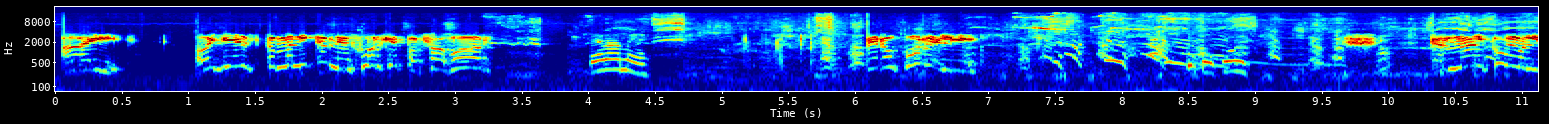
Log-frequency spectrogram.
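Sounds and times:
speech: 1.2 - 4.8, 5.7 - 11.1
dog barking and whimpering: 5.6 - 11.1.

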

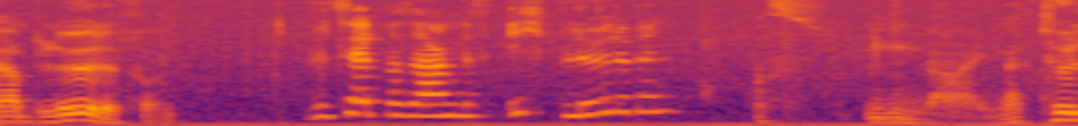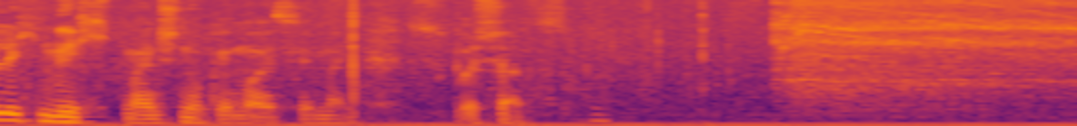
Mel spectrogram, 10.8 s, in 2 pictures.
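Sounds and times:
speech: 0.0 - 1.0, 1.6 - 8.5
drilling: 9.2 - 10.7.

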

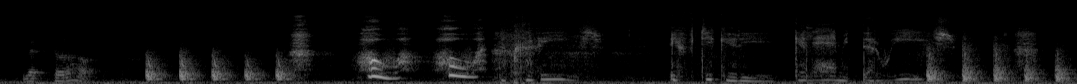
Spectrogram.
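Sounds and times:
speech: 0.3 - 1.0, 3.8 - 6.0, 7.0 - 10.4
knocking on a door: 1.4 - 3.0, 9.2 - 10.7.

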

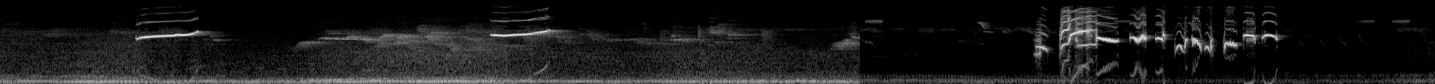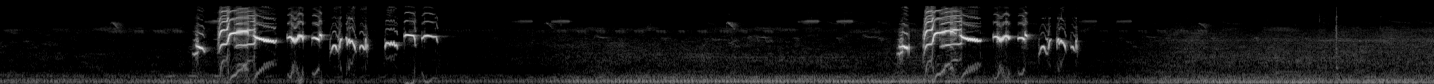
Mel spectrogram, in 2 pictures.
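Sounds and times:
bird chirping and twittering: 0.0 - 28.6.

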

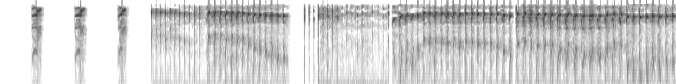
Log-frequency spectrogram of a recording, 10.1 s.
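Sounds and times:
lovebird chattering: 2.3 - 10.1.

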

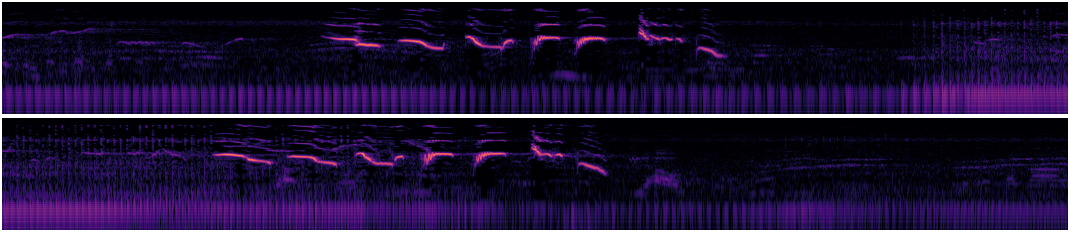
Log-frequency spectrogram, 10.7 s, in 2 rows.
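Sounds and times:
Oriental magpie-robin singing fast loud whistled lure song: 0.0 - 3.7, 4.8 - 8.5.

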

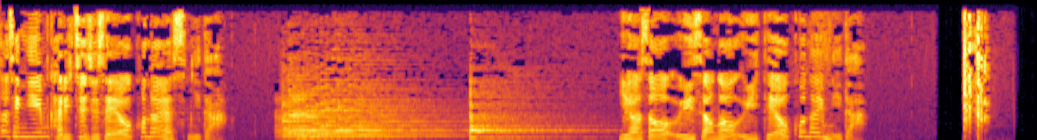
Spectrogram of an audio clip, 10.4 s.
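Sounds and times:
speech: 0.1 - 3.2, 6.2 - 8.7
camera shutter click: 9.6 - 10.0.

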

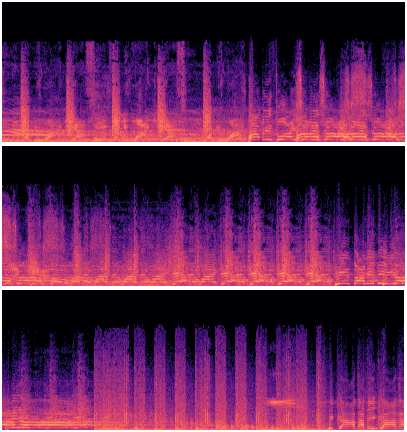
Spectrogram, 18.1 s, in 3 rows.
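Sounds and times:
large crowd shouting and cheering at a live music show: 0.0 - 18.1.

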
